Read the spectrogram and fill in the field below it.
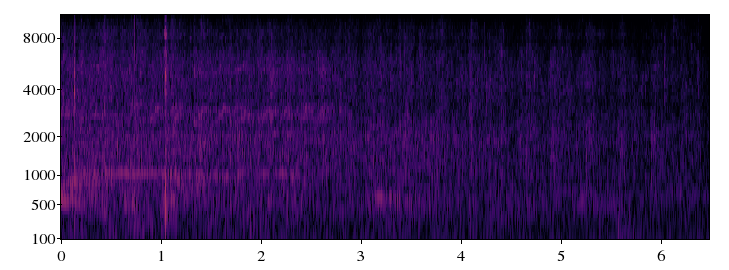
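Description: At a college athletic awards banquet, an audience claps for the cheering staff. The dense, fairly distant applause fills the hall evenly, with a few sharper claps standing out early on.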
